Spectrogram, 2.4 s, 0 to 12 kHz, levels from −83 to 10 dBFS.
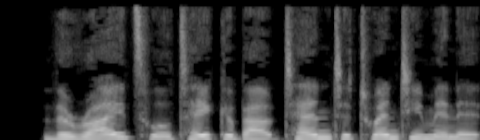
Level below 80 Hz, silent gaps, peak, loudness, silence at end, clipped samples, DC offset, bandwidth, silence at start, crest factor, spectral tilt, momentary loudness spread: -56 dBFS; none; -4 dBFS; -19 LUFS; 0 s; under 0.1%; under 0.1%; 12 kHz; 0.2 s; 14 dB; -4.5 dB/octave; 3 LU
